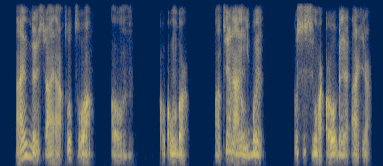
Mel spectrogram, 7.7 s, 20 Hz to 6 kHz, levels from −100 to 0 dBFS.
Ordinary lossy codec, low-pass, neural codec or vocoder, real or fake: none; 5.4 kHz; autoencoder, 44.1 kHz, a latent of 192 numbers a frame, MeloTTS; fake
